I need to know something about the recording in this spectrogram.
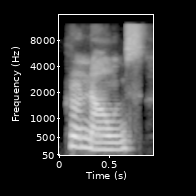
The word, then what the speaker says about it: pronounce: सो PRONOUNCE। तो जब तुम इसे एक एक्शन, एक वर्ब की तरह बोलोगे, then you are going to call it प्रोनाउंस।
